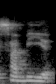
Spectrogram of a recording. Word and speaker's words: sabia: é um traço distintivo se você observa essas três palavras sábia sabia e Sabiá percebe que nada além do acento em cada uma das sílabas é que vai trocar o significado de cada uma dessas palavras então em português nós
